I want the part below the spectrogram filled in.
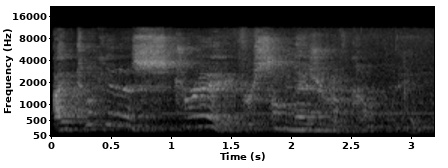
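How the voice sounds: In a put-on character voice, a man talks at a moderate pace with an extremely high, bright, sharp pitch and big pitch swings, amid strong room echo.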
